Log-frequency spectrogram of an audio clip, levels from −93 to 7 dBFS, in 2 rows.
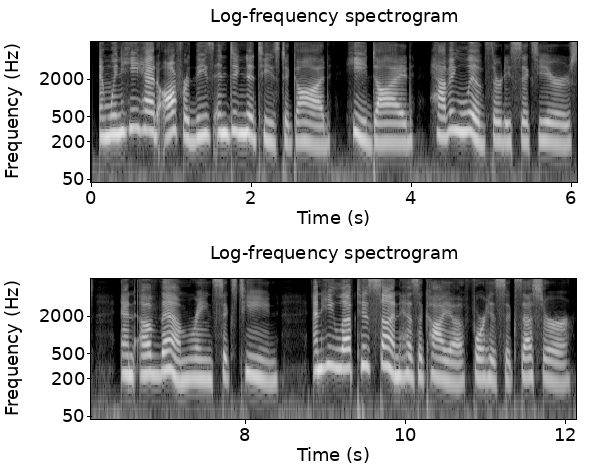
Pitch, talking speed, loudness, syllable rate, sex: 230 Hz, 150 wpm, -18 LUFS, 4.2 syllables/s, female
